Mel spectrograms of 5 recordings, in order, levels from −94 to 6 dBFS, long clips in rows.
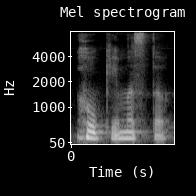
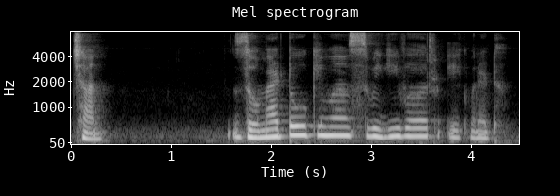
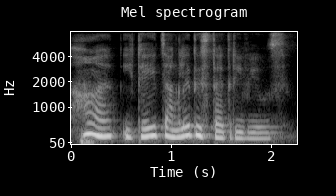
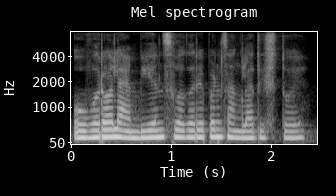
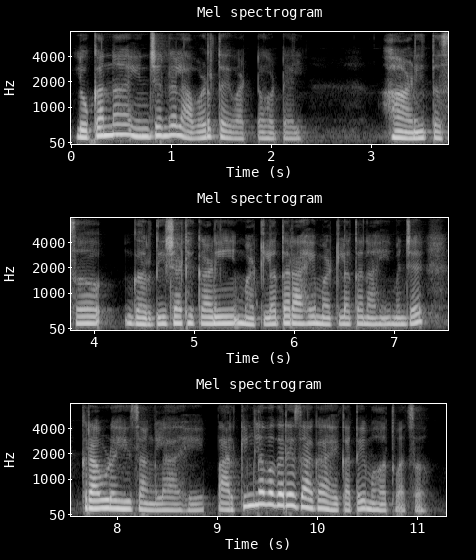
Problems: background sounds at intervals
